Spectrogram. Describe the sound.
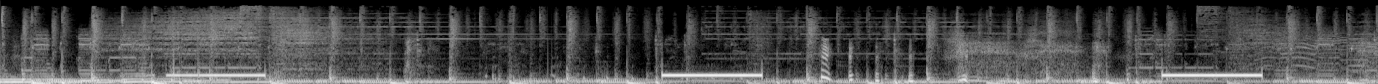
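A phone ringback tone of an outgoing call to a guest on a live show repeats three times at steady intervals, each a clear, sustained tone lasting about a second, with music and background voices continuing underneath.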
